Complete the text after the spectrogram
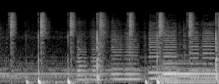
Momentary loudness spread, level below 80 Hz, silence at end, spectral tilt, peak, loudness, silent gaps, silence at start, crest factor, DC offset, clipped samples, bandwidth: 7 LU; -30 dBFS; 0 s; -5 dB/octave; 0 dBFS; -17 LUFS; none; 0 s; 16 dB; under 0.1%; under 0.1%; 12 kHz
